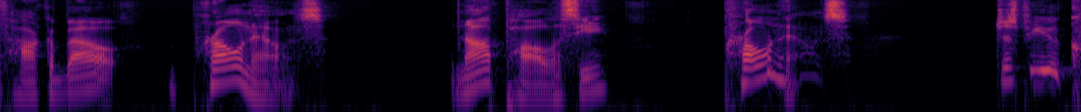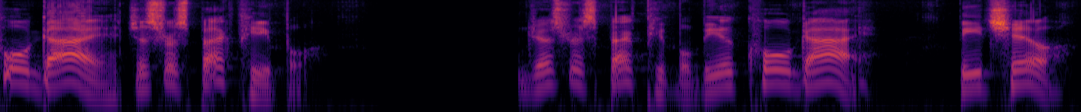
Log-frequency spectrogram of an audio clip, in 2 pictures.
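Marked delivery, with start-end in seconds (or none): 3.6-10.8 mock voice. Mocking imagined chill guy.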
